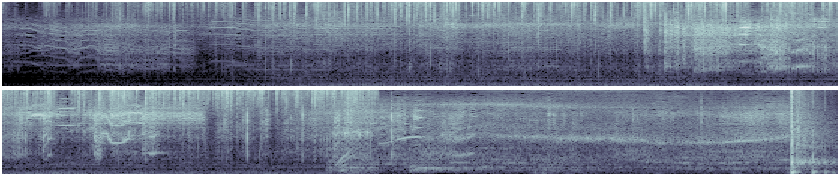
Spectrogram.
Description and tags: Caçadors de sons - Desgracia
A workshop in which we are introduced to some tools and methodologies of Sound art from the practice of field recording. The sounds have been recorded with portable recorders, some of them using special microphones such as contact and electromagnetic; the soundtrack has been edited in Audacity.
Cacadors-de-sons, Fundacio-Joan-Miro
